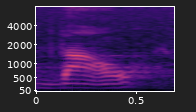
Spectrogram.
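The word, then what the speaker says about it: vav: it looks like vogue it's pronounced vowel in Hindi or in the north in other areas bow leave Bowery there's just like so many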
